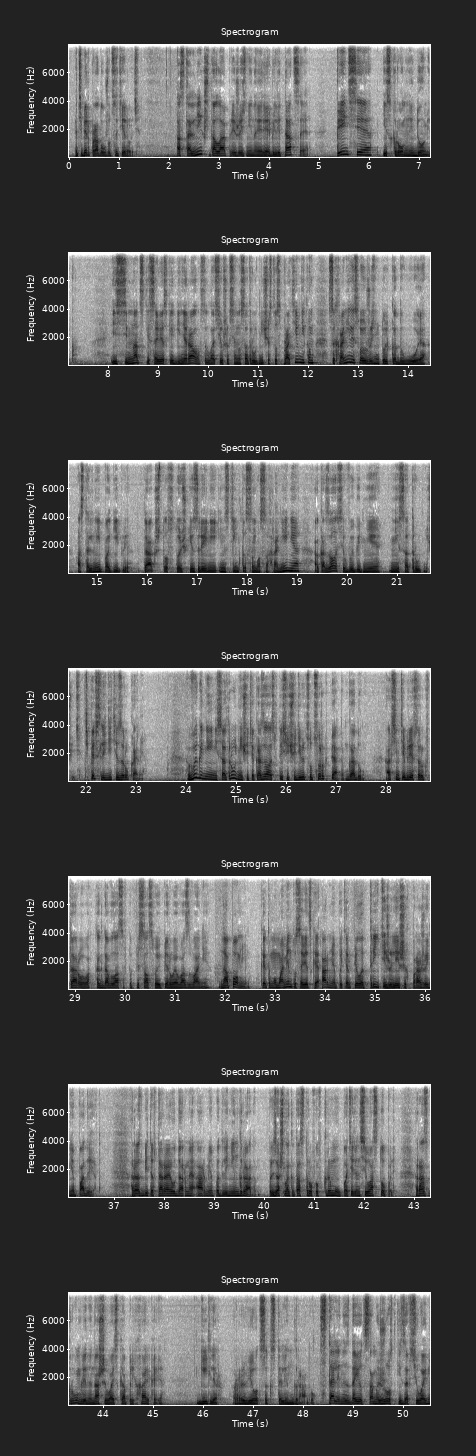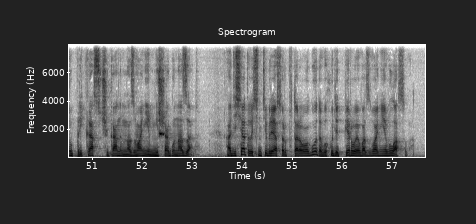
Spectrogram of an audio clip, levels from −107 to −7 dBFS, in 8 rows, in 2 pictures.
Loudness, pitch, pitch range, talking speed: -14 LUFS, 130 Hz, 120-150 Hz, 120 wpm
